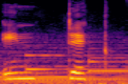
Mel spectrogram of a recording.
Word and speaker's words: NTeQ: Q stands for inquiry the pronunciation is in tech model so the integrating technology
